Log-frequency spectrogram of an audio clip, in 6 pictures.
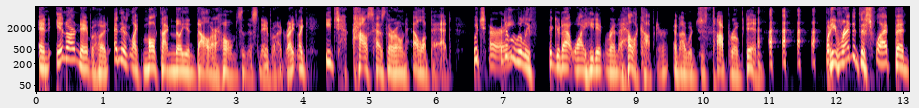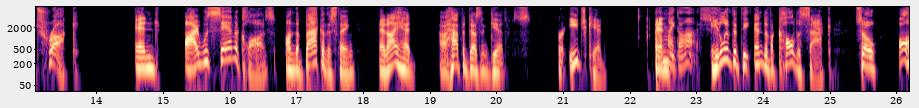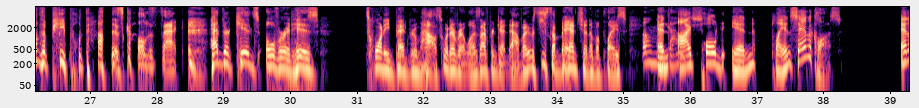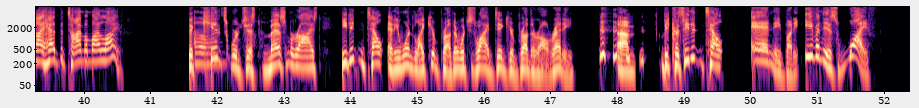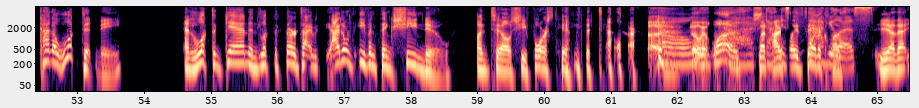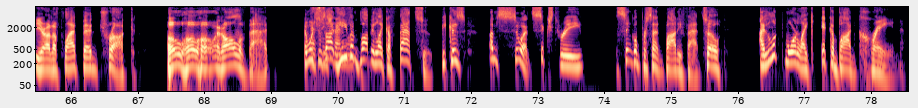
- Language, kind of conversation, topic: English, unstructured, Can you share a favorite holiday memory from your childhood?
- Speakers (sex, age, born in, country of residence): female, 50-54, United States, United States; male, 65-69, United States, United States
- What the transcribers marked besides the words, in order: laugh; laughing while speaking: "all the people down this cul-de-sac"; other background noise; laughing while speaking: "god"; giggle; stressed: "anybody"; laughing while speaking: "him to tell her"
